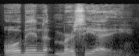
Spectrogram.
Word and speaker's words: Aubin Mercier: Aubin Mercier, yeah. – Aubin Mercier.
